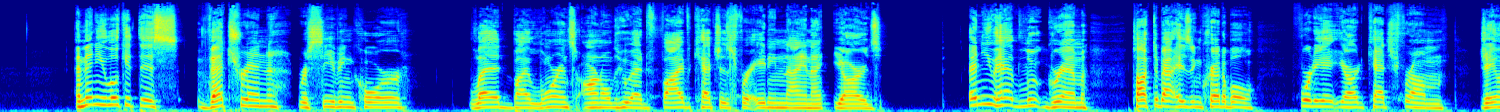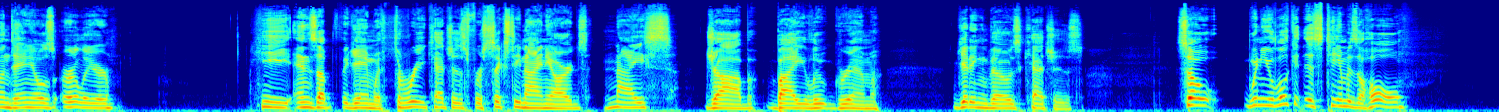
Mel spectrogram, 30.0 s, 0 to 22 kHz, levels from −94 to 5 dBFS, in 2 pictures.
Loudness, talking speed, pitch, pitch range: -23 LUFS, 130 wpm, 165 Hz, 140-185 Hz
